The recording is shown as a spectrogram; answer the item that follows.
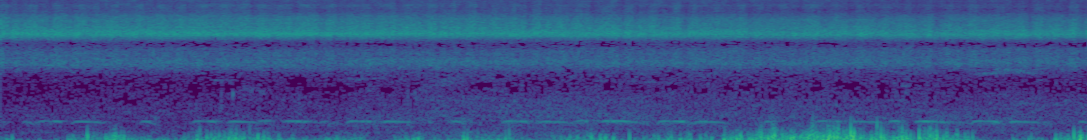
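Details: Cicada singing a continuous, even high buzz without pauses, while a series of short mid-pitched notes repeat roughly twice a second beneath it, over a low rumbling background noise.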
